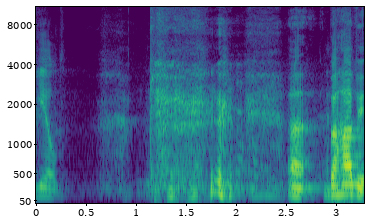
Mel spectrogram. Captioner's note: crowd laughing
